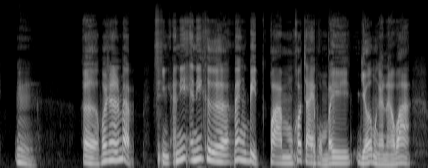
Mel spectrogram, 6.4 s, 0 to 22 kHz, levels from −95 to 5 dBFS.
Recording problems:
choppy; very; from 2.5 to 4.5 s; 8% of the speech affected

